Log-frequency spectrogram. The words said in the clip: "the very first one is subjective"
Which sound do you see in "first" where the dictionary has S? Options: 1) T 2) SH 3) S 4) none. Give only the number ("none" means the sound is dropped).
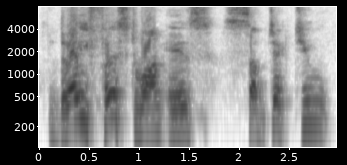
3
